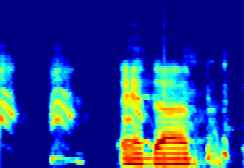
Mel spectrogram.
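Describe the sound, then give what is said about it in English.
A crow caws several times, starting with two short harsh calls, then a loud, drawn-out caw, followed by a few softer, choppy calls. “And that the crows are still here to stay.”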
